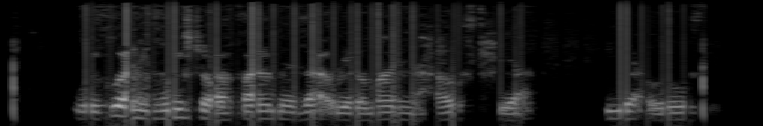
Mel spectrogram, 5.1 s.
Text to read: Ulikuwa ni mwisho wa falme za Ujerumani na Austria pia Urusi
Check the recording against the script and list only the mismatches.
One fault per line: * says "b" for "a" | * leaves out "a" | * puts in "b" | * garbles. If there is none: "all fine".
all fine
